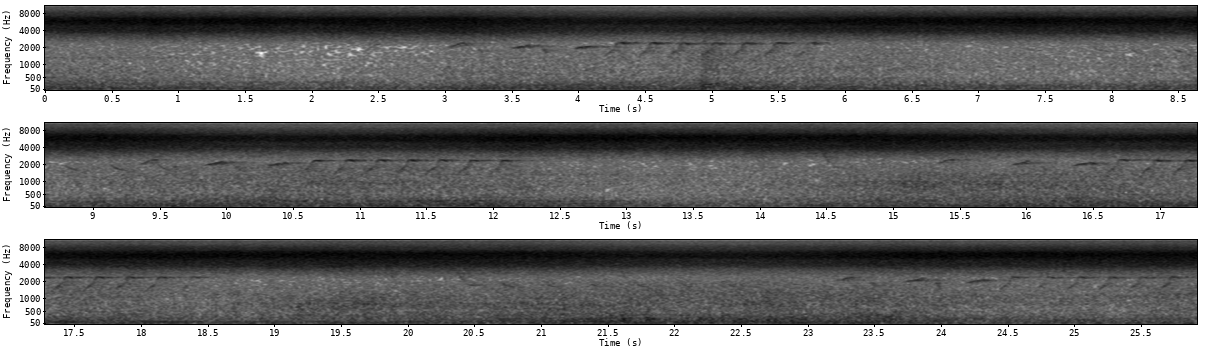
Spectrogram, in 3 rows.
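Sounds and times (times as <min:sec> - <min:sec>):
shrill cicada chorus: 0:00.0 - 0:25.9.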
